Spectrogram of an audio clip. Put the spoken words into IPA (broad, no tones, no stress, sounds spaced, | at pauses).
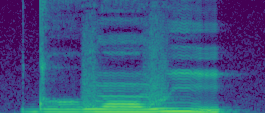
dʱ ɔ̤ v ɔ̃ v i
